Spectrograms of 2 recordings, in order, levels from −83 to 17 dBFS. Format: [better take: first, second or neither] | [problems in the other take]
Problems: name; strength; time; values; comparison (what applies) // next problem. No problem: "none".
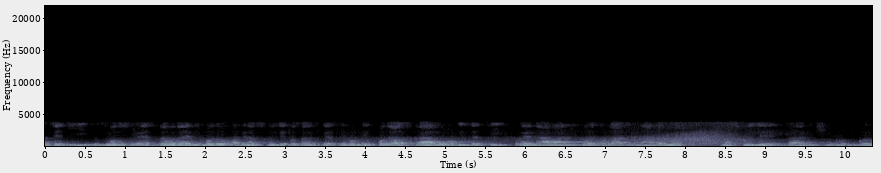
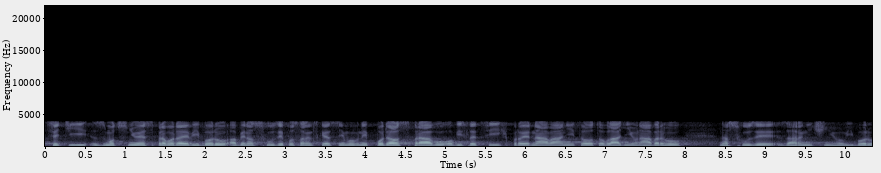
second | noise reduction (neural separator model SepFormer DNS4)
